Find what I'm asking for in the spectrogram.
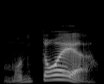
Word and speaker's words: Montoya: My name is David Montoya. Emphasis on the Montoya part. That's how it's actually pronounced. Montoya. Why? Because I am Hispanic.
